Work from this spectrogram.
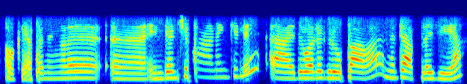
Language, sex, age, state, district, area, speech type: Malayalam, female, 18-30, Kerala, Palakkad, rural, conversation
